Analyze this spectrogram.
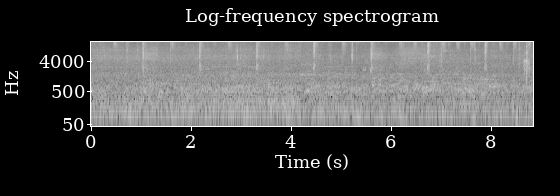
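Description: Vehicle engines rumble as a convoy drives slowly past.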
